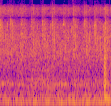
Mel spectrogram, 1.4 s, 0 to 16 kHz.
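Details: 2007 Chevy Tahoe 5.3L Vortec flex-fuel V8, 301,000 miles, cold idle with about 45–50 psi oil pressure: busy fast top-end ticking over gusty wind; lifter tick, suspected collapsed AFM lifters.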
